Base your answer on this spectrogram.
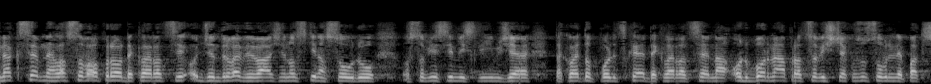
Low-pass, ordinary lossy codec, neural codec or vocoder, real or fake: none; none; none; real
